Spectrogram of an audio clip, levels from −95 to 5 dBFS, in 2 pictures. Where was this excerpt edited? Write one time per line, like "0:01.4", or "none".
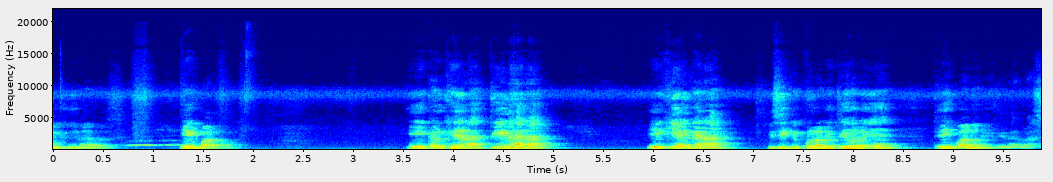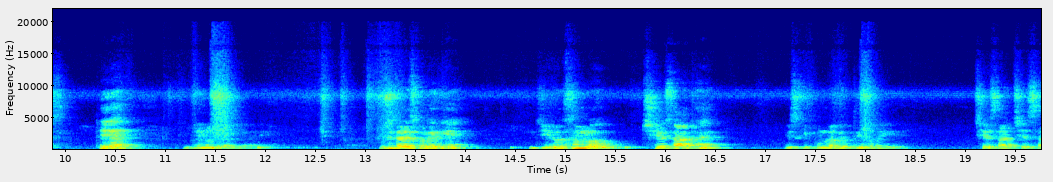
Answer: none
